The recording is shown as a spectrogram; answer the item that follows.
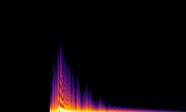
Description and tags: HK sawnOD Fsharp
I made this in max/mxp.
drums, kick, overdriven, one-shot, hit, oneshot, distorted, kick-drum, drum, F-sharp, sample, bass-drum, bass, bassdrum, percussion, saw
